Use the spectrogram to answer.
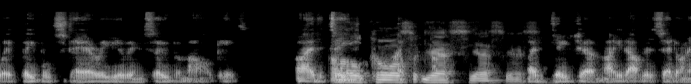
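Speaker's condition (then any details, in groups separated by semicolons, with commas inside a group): Laryngectomy for laryngeal cancer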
